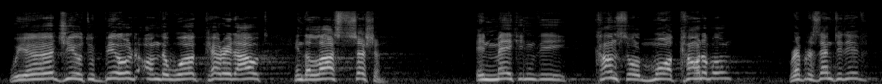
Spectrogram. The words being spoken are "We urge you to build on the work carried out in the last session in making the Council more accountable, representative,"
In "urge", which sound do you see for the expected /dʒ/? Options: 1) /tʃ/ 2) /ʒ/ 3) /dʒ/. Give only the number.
3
